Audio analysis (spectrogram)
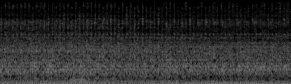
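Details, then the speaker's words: Honda Freed engine idling with the hood open during a used-car check meant to last about 15 minutes: a loud, even idle with no tapping or stumbling. Normal; a faulty engine would start limping. "Usahakan menyalakan mesin ini 15 menit. Didiamkan begini, kalau terjadi kendala pasti nanti mesinnya akan pincang."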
